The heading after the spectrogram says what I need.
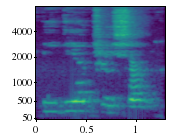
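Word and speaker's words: paediatrician: paid टशन इसको देख लेते हैं इसका जो स्पेलिंग है पी ए ई डी आई ए टी आर आई सी आई ए एन पीडियाट्र पीडियाट्र पीडियाट्र पीडियाट्र पीडियाट्र बोलेंगे पडि पीडियाट्र पीडियाट्र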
